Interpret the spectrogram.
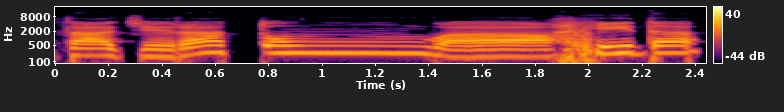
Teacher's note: اب تا 2 پیش ہیں اور واو کے ساتھ یہ ملے گی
